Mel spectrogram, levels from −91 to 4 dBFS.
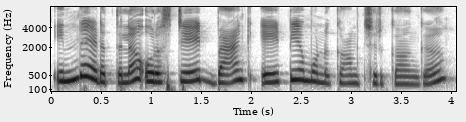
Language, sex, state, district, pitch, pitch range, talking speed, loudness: Tamil, female, Tamil Nadu, Nilgiris, 290 Hz, 255-335 Hz, 120 wpm, -15 LUFS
